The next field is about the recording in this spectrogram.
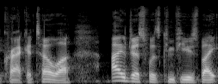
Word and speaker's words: Krakatoa: That is because it was spelled Krakatau, which I assumed that was going to be Krakatau because that's how I would phonetically say it out. Someone pointed out to me in the comments that that's actually the Indonesian way of spelling Krakatoa, which, of course, I know Krakatoa.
